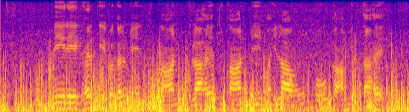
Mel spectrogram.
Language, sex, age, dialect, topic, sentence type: Hindi, male, 36-40, Kanauji Braj Bhasha, banking, statement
